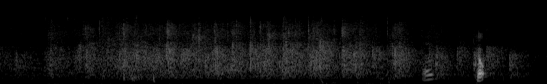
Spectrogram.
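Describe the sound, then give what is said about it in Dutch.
An audience breaks into steady applause for a woman invited to come forward and speak, a dense wash of many hands clapping that holds for several seconds, with a brief louder burst near the end. “Zullen we mijn lieve schat eens een geweldig applaus geven?”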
